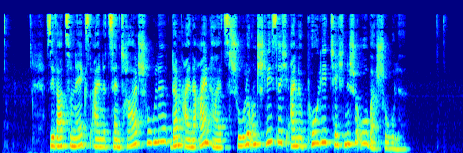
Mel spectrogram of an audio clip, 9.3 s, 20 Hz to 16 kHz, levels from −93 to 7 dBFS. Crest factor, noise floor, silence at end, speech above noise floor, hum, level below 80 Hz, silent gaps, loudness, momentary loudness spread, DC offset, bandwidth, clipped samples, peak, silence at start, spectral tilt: 22 dB; -76 dBFS; 1.15 s; 52 dB; none; -68 dBFS; none; -23 LUFS; 8 LU; under 0.1%; 12 kHz; under 0.1%; -2 dBFS; 0.75 s; -3.5 dB/octave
